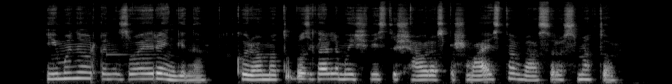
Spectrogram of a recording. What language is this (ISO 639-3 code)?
lit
